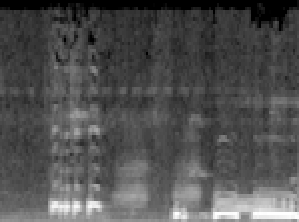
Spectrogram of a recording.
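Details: Zebra dove singing, opening with a brisk series of four bright, high, clipped coos. These are followed by lower stuttering coos and a long, loud, gradually falling coo from another dove.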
